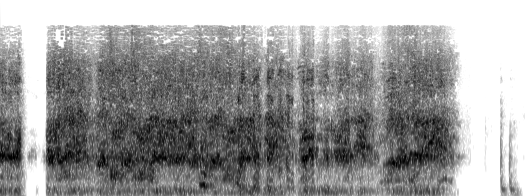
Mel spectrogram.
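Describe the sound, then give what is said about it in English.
A stadium crowd on a TV broadcast in standard definition roars in celebration of a goal, a loud, sustained wall of cheering and shouting that holds for about five seconds after a brief first burst, then cuts off abruptly. “They scored.”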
